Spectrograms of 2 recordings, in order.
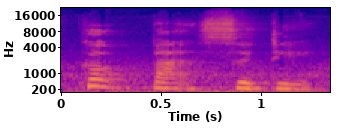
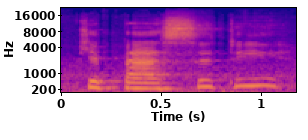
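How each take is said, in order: First: The first syllable has a clear 'ka' sound. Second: The first syllable lacks a clear 'ka' sound. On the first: The speaker calls it right. "but in fact it is capacity. ... you say ka, ka" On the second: The speaker calls it wrong. "So how do we pronounce this word?"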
